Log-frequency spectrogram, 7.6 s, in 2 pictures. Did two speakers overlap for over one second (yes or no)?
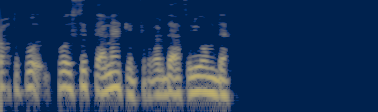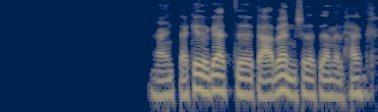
no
